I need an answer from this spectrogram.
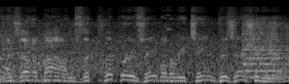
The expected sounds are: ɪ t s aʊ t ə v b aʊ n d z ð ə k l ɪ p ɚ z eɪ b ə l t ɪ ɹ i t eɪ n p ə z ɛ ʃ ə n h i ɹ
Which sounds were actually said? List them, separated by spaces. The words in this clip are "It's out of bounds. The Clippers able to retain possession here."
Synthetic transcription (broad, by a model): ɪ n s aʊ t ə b aʊ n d z ð ə k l ɪ p ɚ z eɪ b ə l t ɪ ɹ i t eɪ n p ə z ɛ ʃ ə n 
